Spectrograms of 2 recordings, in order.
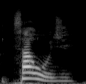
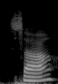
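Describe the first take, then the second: First: Said in the usual way. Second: "Sa-u-de" said slowly, syllable by syllable; split into syllables. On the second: Shown as a demonstration. Teacher showing the class the syllables of "Sa-u-de". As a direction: separate "Sa-u-de" into three syllables.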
